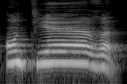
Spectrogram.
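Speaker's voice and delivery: entière drawn out very slowly; syllable dictation. Shown as a demonstration. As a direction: break entière apart for dictation. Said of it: "Je suis entièrement".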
